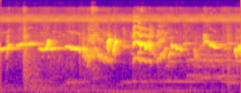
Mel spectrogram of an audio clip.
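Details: Continuous lively chattering and slurred whistles from a black-crested bulbul lure call, notes tumbling up and down almost without pause, over a steady low background hum.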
